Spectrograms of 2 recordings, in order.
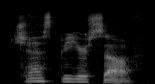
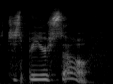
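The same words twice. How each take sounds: First: A quiet, heavy Just be yourself; low slow soft advice. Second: A gentle raised just be yourself; pitched-up soft advice; higher, softer just be yourself. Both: Shown as a demonstration.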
